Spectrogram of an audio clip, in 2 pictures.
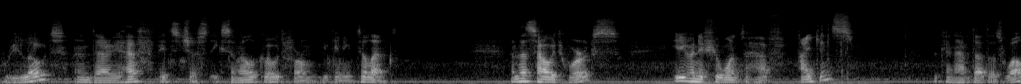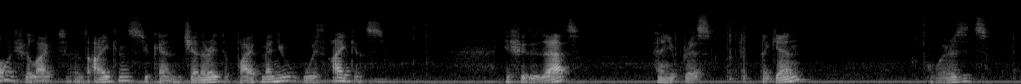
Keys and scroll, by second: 8.3 super+space, 17.5 super+space.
